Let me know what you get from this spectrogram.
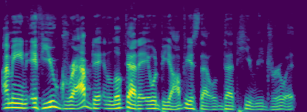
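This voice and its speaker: A man's voice: mid-range voice, fast, no echo, clean studio sound. A man working as game master, improvising narration for a tabletop vampire game and often revising his sentences as he goes.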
